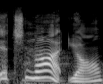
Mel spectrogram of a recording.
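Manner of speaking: Texan-sounding speech. Warning young people about HIV, the speaker slips into a Texan accent. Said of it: "You sounded very Texan there".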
